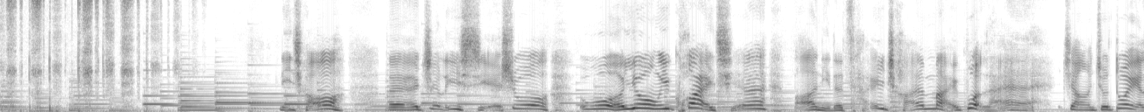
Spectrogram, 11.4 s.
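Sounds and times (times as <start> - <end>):
pen writing on paper: 0.0 - 2.1
speech: 2.8 - 11.4.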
